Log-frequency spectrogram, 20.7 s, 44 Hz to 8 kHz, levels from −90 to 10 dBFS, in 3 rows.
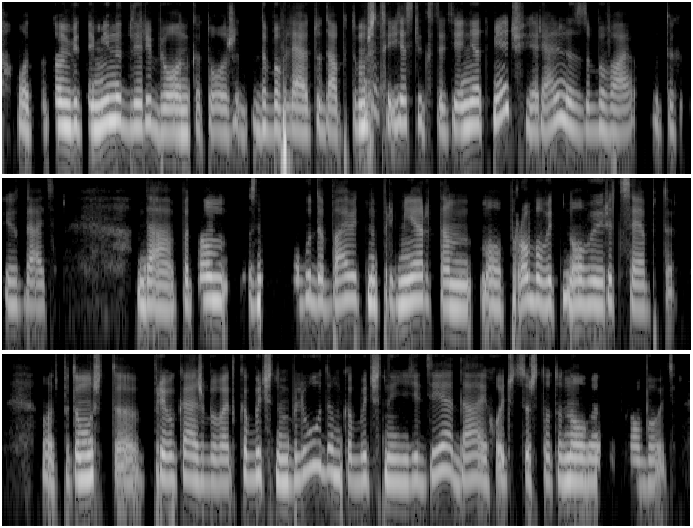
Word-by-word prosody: Вот, 175 -5 0
потом 195 -1 +6
витамины 190 +5 +7
для 185 0 +2
ребёнка 160 -4 0
тоже 160 -2 -6
добавляю 170 -2 +1
туда, 165 -2 -4
потому 185 +4 +4
что 215 -1 -2
если, 205 +2 -1
кстати, 175 -3 -7
я 170 - +1
не 195 +2 +6
отмечу, 220 +10 0
я 170 -4 -4
реально 195 +3 +1
забываю 165 -1 -6 0.2
вот 205 - -16
их 175 - -9 0.2
их 175 -2 -5
дать. 165 -1 -8 0.9
Да, 170 -3 0
потом 200 +3 +2 0.2
зн 190 0 +2 0.3
могу 185 +3 -4
добавить, 190 +2 -2
например, 185 +2 +3
там, 160 -2 +1
э, 170 -3 -2
пробовать 190 -1 0
новые 175 -3 +2
рецепты. 160 -4 -7 0.6
Вот, - - -5
потому 185 +1 +4
что 90 - -6
привыкаешь 185 -3 -1
бывает 165 -1 -5
к - - -9
обычным 185 -3 +1
блюдам, 225 +4 -1
к - - -9
обычной 175 0 -2
еде, 205 +8 -2
да, 180 +3 -5
и 170 - -3
хочется 180 +3 -6
что-то 175 +2 -7
новое 170 -1 +2 0.3
попробовать. 160 0 -9
180 Hz, 145 wpm, -23 LUFS, 165-195 Hz, 0.9 s, витамины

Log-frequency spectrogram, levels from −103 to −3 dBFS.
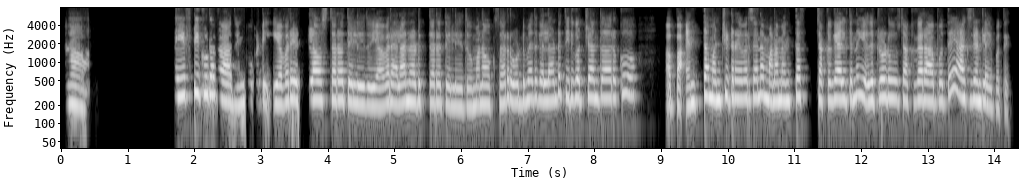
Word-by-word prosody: ఆ! 195 -4 +1 1.4
సేఫ్టీ 280 +3 +2
కూడా 295 0 +4
కాదు. 220 -4 +3
ఇంకొకటి, 220 +1 -5 0.2
ఎవరు 225 +4 +1
ఎట్లా 245 +1 -2
ఒస్తారో 240 0 -1
తెలీదు. 205 -3 +1 0.2
ఎవరెలా 210 +1 +1
నడుపుతారో 220 -1 -2
తెలీదు, 190 -1 -3
మనం 210 +1 0
ఒకసారి 215 +3 -4
రోడ్డు 220 0 -1
మీదకెళ్ళామంటే 240 +2 0
తిరిగొచ్చేంత 255 0 0
వరకు 255 +5 -4 0.6
ఆ - - -1
ప - - +5 0.2
ఎంత 220 +4 0
మంచి 240 +3 +3
డ్రైవర్స్ 250 0 0
అయినా 280 +2 +2
మనమెంత 235 +2 +1 0.3
చక్కగా 235 +1 0
ఎళ్తున్నా 245 +3 0
ఎదుటోడు 255 +3 +2 0.2
చక్కగా 235 0 0
రాకపోతే 230 +3 -1
యాక్సిడెంట్లు 240 -3 +2
అయిపోతాయి. 175 -5 -9
235 Hz, 135 wpm, -23 LUFS, 220-250 Hz, 1.4 s, ప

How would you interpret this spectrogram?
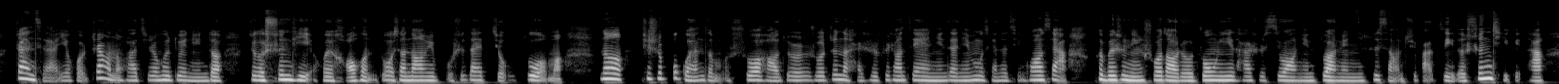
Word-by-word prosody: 站 270 -4 +6
起 210 - -2
来 - - -9
一 180 - -9
会， 180 - -10
这 295 - 0
样 265 -5 +1
的 - - -4
话 185 0 -4
其 185 - -18
实 200 -1 -2
会 205 0 +4
对 195 0 -3
您 170 -1 -2
的 175 -1 +1 0.2
这 205 - -2
个 190 - +5
身 215 +3 +5
体 200 -1 +2
也 - - -5
会 180 -1 -2
好 170 0 -1
很 185 +1 -1
多， 205 0 -4
相 190 0 +1
当 185 0 +3
于 185 - +2
不 175 - -14
是 200 - -12
在 200 -1 -3
久 180 +1 -12
坐 200 -3 +2
嘛。 - - -5 0.3
那 255 -2 +7 0.2
其 265 - -6
实 265 +1 0
不 285 +3 -6
管 195 -5 -1
怎 185 -2 -5
么 180 - -12
说 200 +3 0
哈， 175 -3 -2
就 195 +3 -9
是 190 - -6
说 190 0 -4
真 225 +4 -2
的 210 - +2
还 170 -3 -9
是 185 +2 -8
非 205 - -9
常 195 -1 -1
建 195 -1 -2
议 - - +1
您， 175 0 0
在 185 +1 -2
您 180 0 -1
目 200 0 +2
前 175 -1 -8
的 180 - -4
情 175 +3 -15
况 205 +2 +3
下， 210 -2 -3 0.3
特 230 - +3
别 205 -1 +6
是 205 0 +3
您 185 -1 +5
说 200 +2 +1
到 185 -2 +5
这 175 - -1
个 175 - +3
中 195 +3 +3
医， 195 0 +5
他 185 0 -5
是 185 +1 -14
希 185 +2 -10
望 175 -2 +1
您 170 0 -1
锻 185 -2 +3
炼， 165 -1 -2
您 165 - -4
是 210 - -5
想 - - -8
去 - - -17
把 - - -9
自 185 - -10
己 175 - -3
的 165 - -3
身 265 +11 +6
体 - - -12
给 175 - -17
它 170 -1 0
190 Hz, 350 characters per minute, -21 LUFS, 180-205 Hz, 0.3 s, 那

